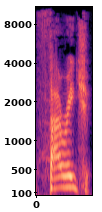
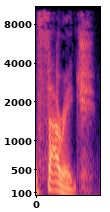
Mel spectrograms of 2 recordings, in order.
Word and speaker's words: Farage: um but it it farage rhymes with garage yeah but I say garage and some people say garage no it but no I've I've heard him say it farage rhymes with garage so it's Nigel farage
